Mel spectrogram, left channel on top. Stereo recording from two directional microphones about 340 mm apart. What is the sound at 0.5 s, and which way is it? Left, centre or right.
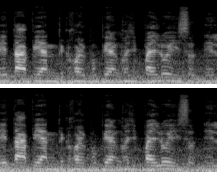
Speech, centre.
